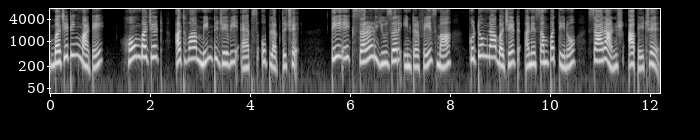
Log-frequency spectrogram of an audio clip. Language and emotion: Gujarati, neutral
